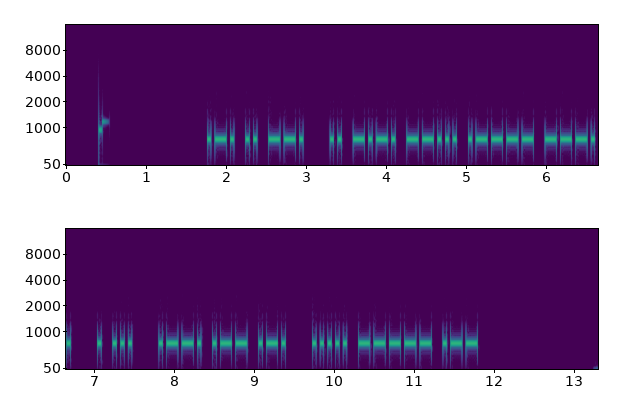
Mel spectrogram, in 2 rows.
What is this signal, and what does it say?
Morse code, heard as a keyed tone, about 25 wpm, 700 Hz. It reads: RIG IC718 ES PWR 50W
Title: Practice QSO - Exchange 2 - Info - 25wpm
